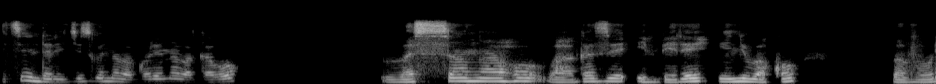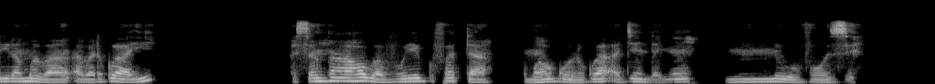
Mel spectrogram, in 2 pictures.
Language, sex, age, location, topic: Kinyarwanda, female, 25-35, Kigali, health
